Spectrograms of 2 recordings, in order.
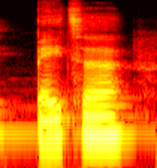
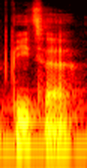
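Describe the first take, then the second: First: The first vowel is an 'ay' sound. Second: The first vowel is a long 'ee' sound. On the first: "some people say beta, which is always weird" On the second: "matches with other things like theta and beta"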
